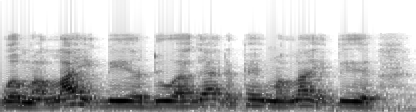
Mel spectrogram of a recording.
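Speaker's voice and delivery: ordinary talk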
